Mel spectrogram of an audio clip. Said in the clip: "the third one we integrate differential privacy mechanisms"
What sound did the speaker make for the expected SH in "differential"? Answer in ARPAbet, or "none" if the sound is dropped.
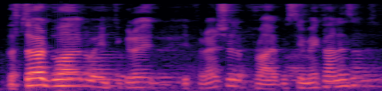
SH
